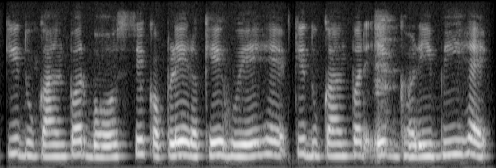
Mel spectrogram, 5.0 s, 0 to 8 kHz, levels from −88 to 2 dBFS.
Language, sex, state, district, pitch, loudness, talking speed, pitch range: Hindi, female, Maharashtra, Dhule, 230 Hz, -15 LUFS, 180 wpm, 215-240 Hz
